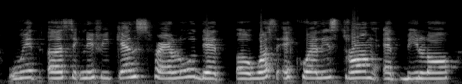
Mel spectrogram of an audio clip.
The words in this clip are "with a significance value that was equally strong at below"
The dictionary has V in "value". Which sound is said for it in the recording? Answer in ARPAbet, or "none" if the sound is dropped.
F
